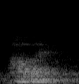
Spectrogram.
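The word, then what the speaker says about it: 밥알: 자, 그런데 얘는 발음을 하면 어떻게 돼? 바발 바 요렇게 되죠.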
